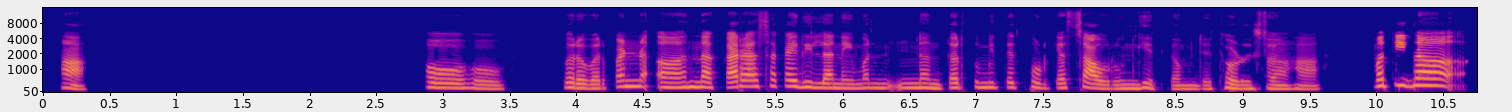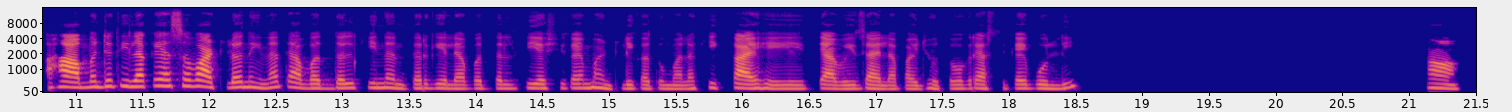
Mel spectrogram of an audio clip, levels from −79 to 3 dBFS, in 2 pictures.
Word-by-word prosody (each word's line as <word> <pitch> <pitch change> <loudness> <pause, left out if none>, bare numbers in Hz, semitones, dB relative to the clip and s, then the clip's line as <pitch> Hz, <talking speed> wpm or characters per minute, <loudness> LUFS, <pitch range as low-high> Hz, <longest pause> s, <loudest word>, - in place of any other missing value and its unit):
हां. - - +3 2.6
हो, 215 - +1 0.3
हो 160 -2 -4 0.4
बरोबर 180 -4 0
पण 255 +2 +2
अ, 215 -5 +1
नकार 220 0 +4
असा 260 +1 +2
काही 260 -1 +4
दिला 200 -4 +2
नाही 180 -2 -2
मग 190 +2 -4 0.3
नंतर 200 0 0
तुम्ही 210 -1 -1
ते 210 - -2
थोडक्यात 190 -3 -4
सावरून 170 -2 +3
घेतलं 165 -4 -4
म्हणजे 150 0 -6
थोडंसं 160 -2 -1
हां 140 -2 -5 0.4
मग 275 - +7
तिनं 295 -1 +8 0.3
हां 230 -2 +10
म्हणजे 235 +3 -1
तिला 250 -2 +4
काही 275 +2 0
असं 270 0 -1
वाटलं 225 -3 +4
नाही 220 -3 -1
ना 210 +5 -3
त्याबद्दल 185 -3 -2
की 200 - -5
नंतर 180 -3 -4
गेल्याबद्दल 170 -1 -6
ती 185 - -3
अशी 180 +1 -7
काही 185 0 -4
म्हटली 165 -5 -4
का 160 0 -7
तुम्हाला, 155 0 -6
की 195 - -6
काय 180 -3 +6
हे 160 -2 -4
त्यावेळी 160 -2 0
जायला 155 -2 -2
पाहिजे 150 +2 -8
होतं 160 +1 -8
वगैरे 170 +1 -6
अशी 165 0 -6
काही 170 +1 -4
बोलली? 170 +5 -5 2.6
हां. 180 -4 +1
180 Hz, 150 wpm, -23 LUFS, 165-215 Hz, 2.6 s, हां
